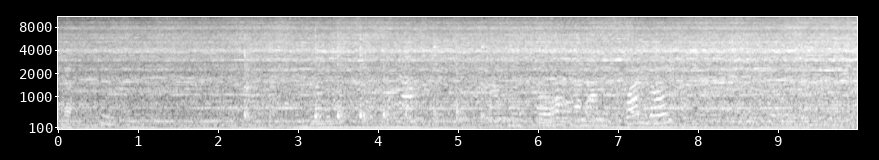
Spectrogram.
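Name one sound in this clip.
Two young women talk quietly while walking.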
